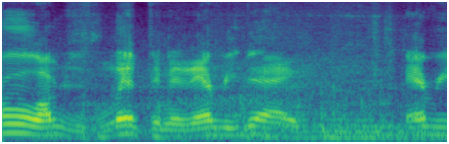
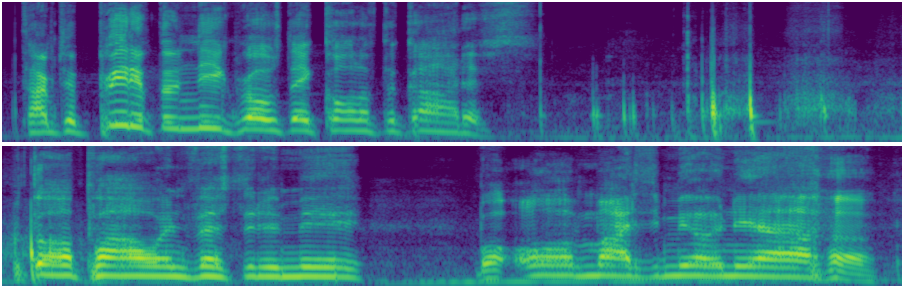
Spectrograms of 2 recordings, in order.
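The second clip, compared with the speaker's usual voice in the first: high, slow booming declaration; mock Thor; 8 semitones higher than usual. Mechanic playing Thor with a war hammer, high proclamation. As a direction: declare it like a god of thunder.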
